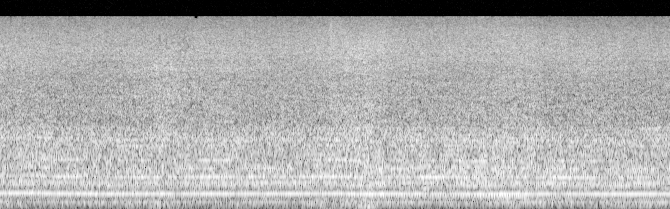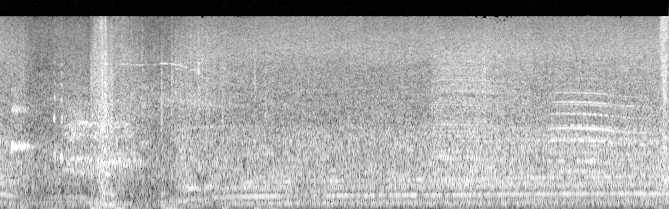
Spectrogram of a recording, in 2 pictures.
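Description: A car engine hums steadily at speed, dropping in pitch briefly and then rising again.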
